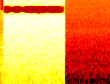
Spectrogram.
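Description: Television static: a loud, even hiss of white noise lasting about a second and a quarter, cutting off suddenly into dead silence. It marks a channel change.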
